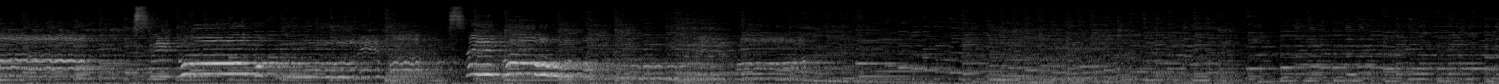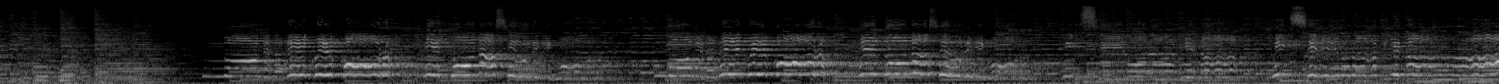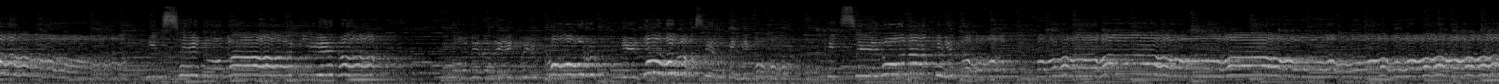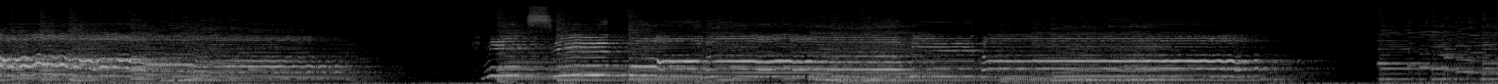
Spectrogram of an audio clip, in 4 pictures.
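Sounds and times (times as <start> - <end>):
countertenor singing: 0.0 - 8.4, 17.0 - 48.5, 49.7 - 57.8
harpsichord playing: 0.0 - 16.7.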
